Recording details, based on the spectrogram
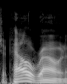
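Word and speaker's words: Chappell Roan: this YouTube video and they were like It's pronounced Chappelle Ron and so it's was like okay I'll run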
